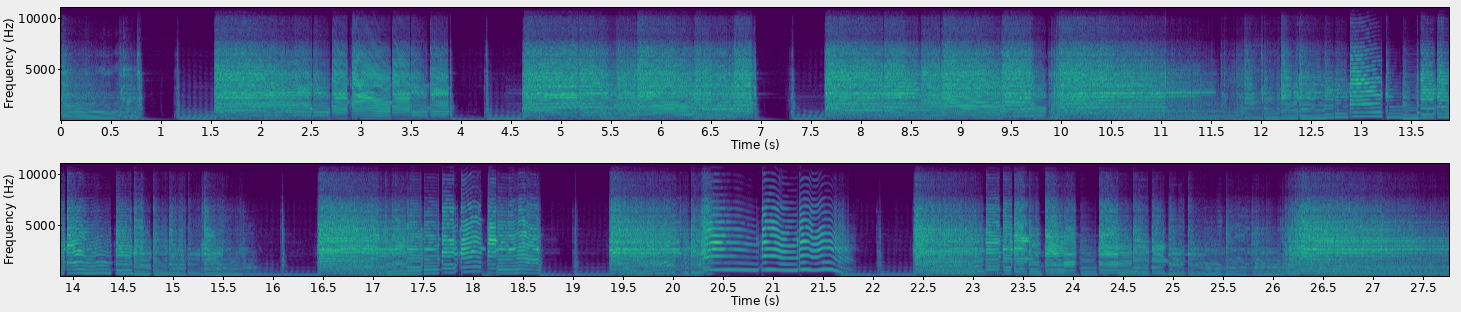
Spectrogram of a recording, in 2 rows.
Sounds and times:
Music: 0.0 - 27.7.

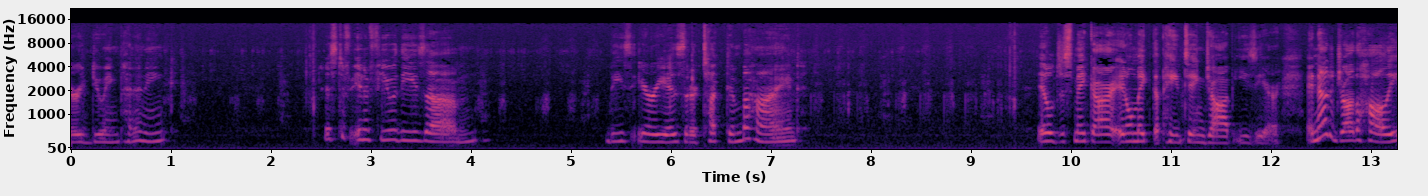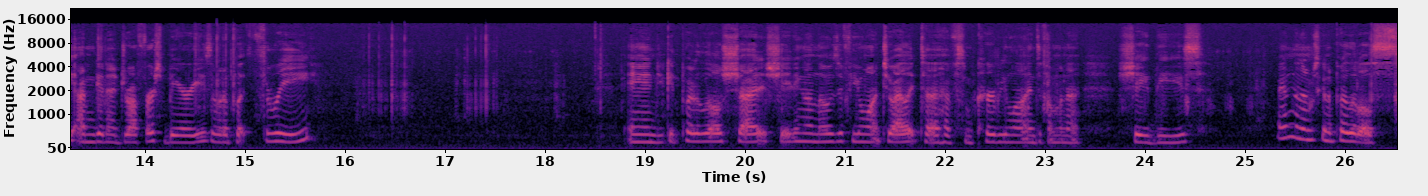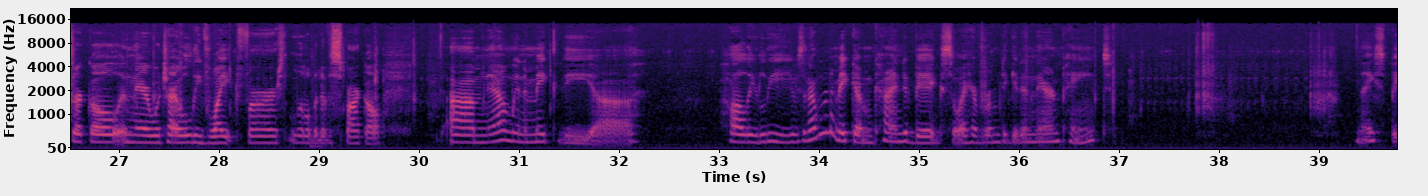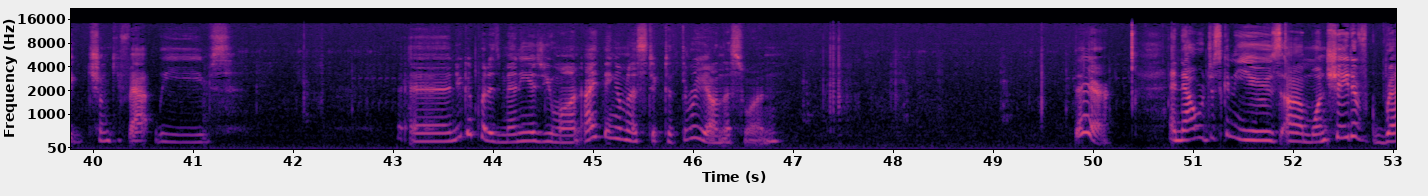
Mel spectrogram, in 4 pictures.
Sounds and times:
Speech: 0.0 - 1.1, 2.5 - 4.2, 5.3 - 7.5, 9.6 - 15.8, 18.8 - 24.7, 25.3 - 32.3, 33.0 - 37.0, 39.4 - 41.5, 43.0 - 46.9, 49.8 - 50.2, 50.8 - 53.0
Writing: 0.0 - 11.6, 12.6 - 31.2, 41.1 - 44.4
Inside, small room: 0.0 - 53.0.

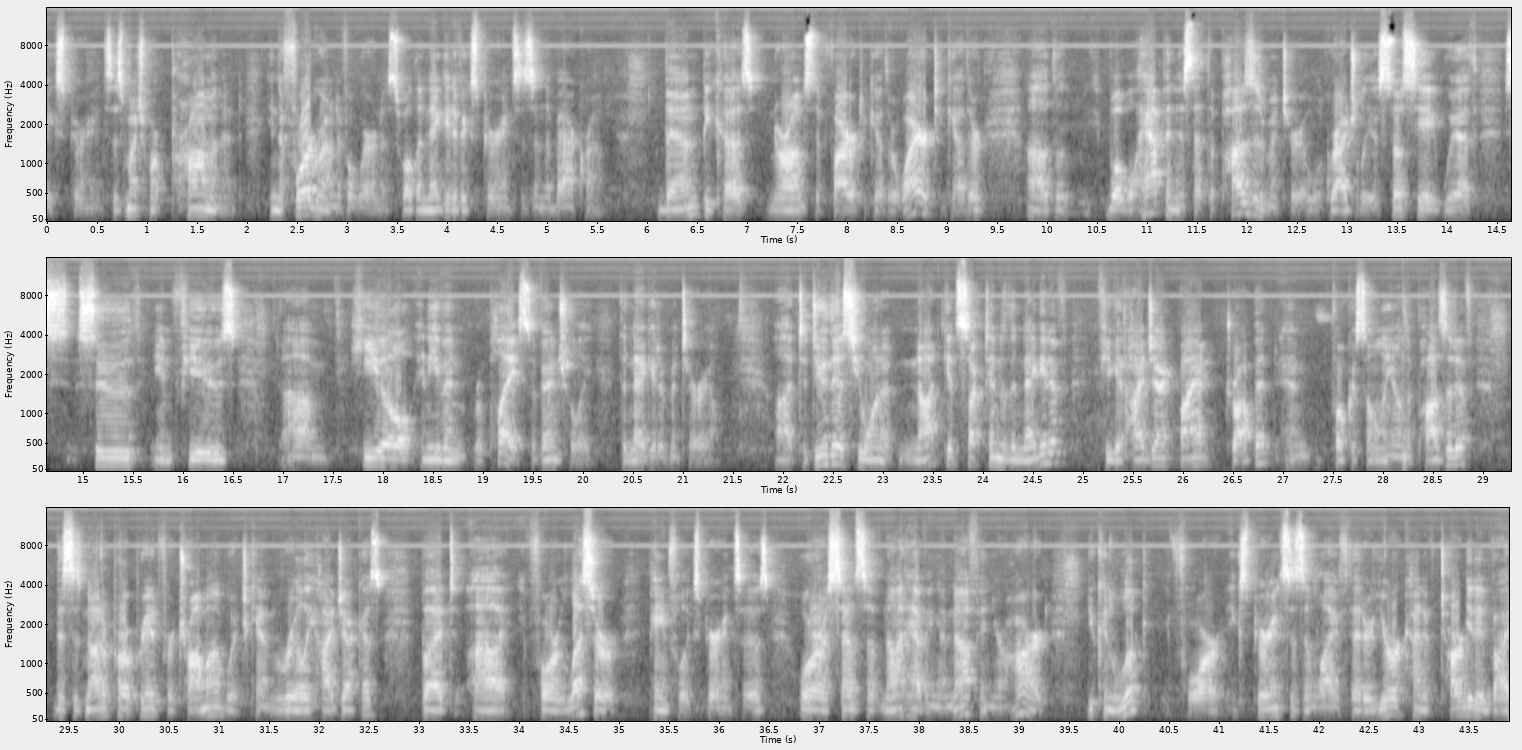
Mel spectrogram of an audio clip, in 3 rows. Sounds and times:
Speech: 0.0 - 43.9.

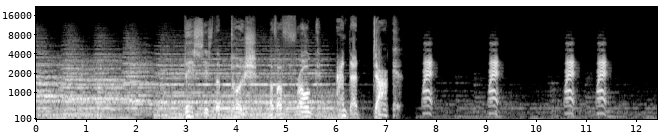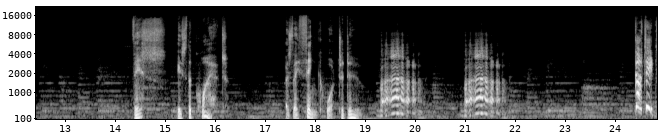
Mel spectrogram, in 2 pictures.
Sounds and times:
Music: 0.0 - 24.8
Speech: 3.0 - 8.0, 14.4 - 16.3, 17.4 - 19.0, 24.4 - 24.8.

